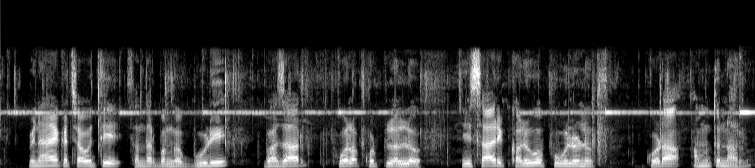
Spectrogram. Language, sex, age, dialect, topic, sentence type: Telugu, male, 25-30, Central/Coastal, agriculture, statement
